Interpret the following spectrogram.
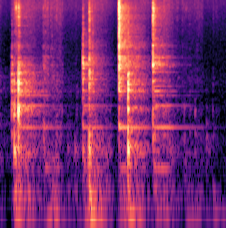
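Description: A spatula knocking against the multicooker's metal cooking bowl while stirring onion and garlic in oil, four knocks, each with a short ring.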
